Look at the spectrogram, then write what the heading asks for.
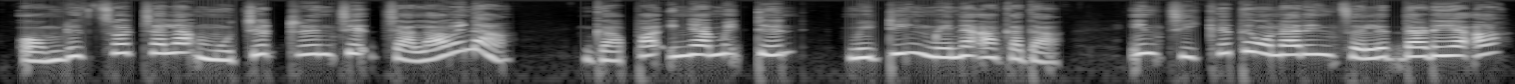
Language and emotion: Santali, fearful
